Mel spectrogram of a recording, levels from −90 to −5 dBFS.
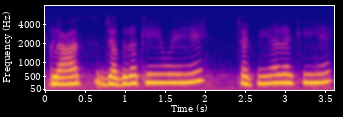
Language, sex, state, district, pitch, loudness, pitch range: Hindi, female, Madhya Pradesh, Bhopal, 280 Hz, -15 LUFS, 255-290 Hz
